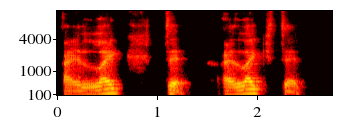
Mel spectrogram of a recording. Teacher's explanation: So you'll want to connect the K sound to the vowel sound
